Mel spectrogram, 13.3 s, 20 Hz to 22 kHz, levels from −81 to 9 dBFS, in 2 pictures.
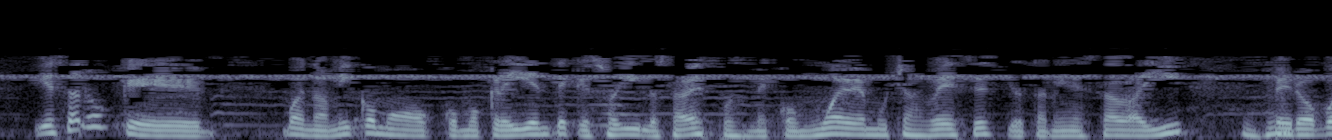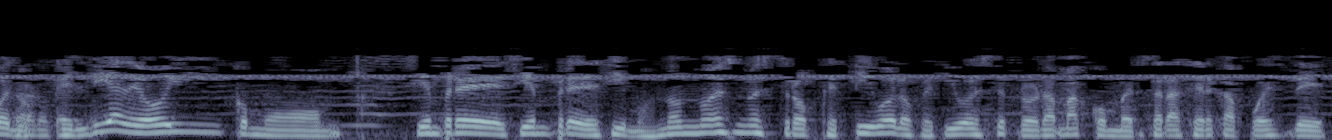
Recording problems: garbled, watery; badly; nothing above 4.5 kHz
electrical hum; loud; throughout; 50 Hz, 10 dB below the speech

